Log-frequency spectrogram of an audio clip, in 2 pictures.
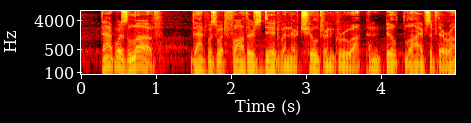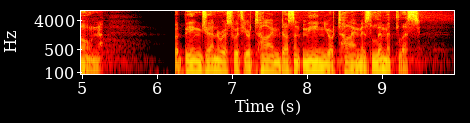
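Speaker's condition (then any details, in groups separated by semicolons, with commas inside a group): No condition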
